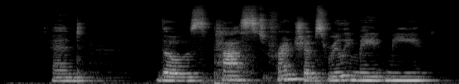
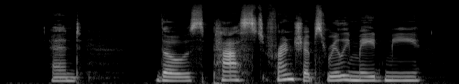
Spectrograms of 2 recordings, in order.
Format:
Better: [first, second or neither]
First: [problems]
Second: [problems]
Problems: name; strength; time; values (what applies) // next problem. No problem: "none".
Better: second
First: off-mic speech; far // room echo; slight; dies away in 0.5 s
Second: none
